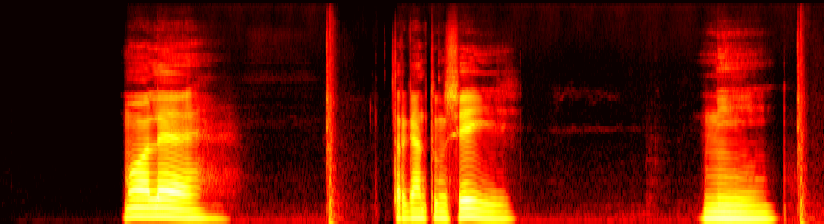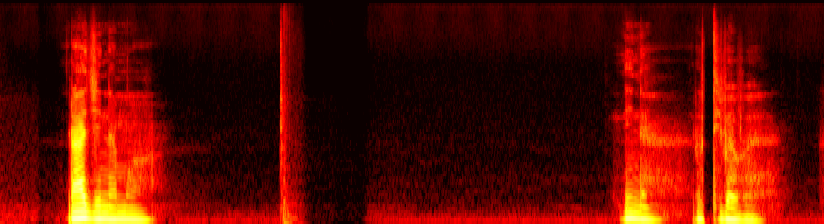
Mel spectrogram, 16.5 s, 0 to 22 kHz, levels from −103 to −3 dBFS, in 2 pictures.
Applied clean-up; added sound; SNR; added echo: neural mask model RNNoise.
